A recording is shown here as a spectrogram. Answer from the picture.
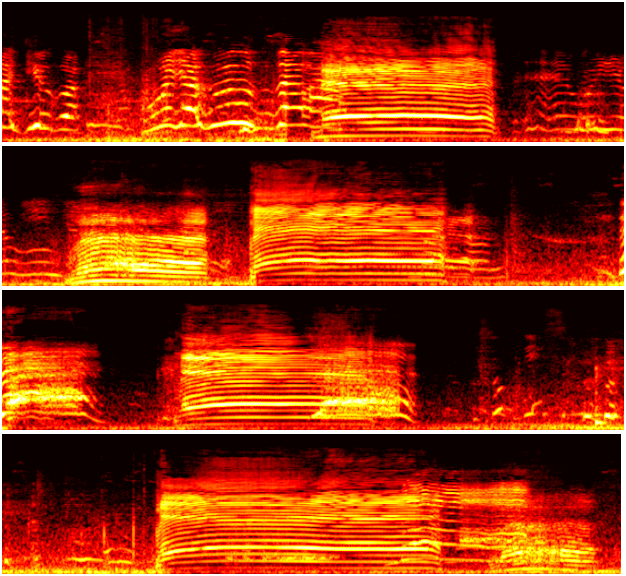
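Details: Human-like screaming from a domestic goat: five loud, drawn-out, quavering cries, each about a second long, separated by short gaps, with a person's voice and laughter between them.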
